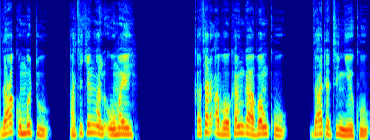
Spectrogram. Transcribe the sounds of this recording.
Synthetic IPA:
zaː˦kʷu˨mʊ˦tu˨ | ʔa˨t͡ʃɪ˦kʲɪ˦ŋʔa˨lʔuː˦ma˦j | kʼɐ˦sɐ˦rʔa˨boː˨kɐ˦ŋɡaː˨bɐ˦ŋkʷu˨ | zaː˦ta˨t͡ʃɪ˦ɲjeː˦kʷu˦ʔ

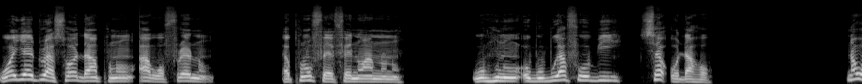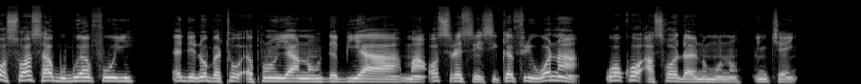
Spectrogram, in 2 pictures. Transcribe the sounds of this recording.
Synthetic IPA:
wɔ˦jɛ˦æ˦du˦˨a˨sɔ˦dã˨˦pʰʊ˨nʊ̃˦a˨wɔ˨fɾɛ˦nʊ̃˨ | ɛ˨pʰʊ˦nʊ̃˦fɛː˨fɛ˦nʊ̃˦a˨nʊ̃˦nʊ̃˦ | wɔ˨ɦũ˨nʊ̃˨ʔɔ˨bu˨bu˦a˦fʊ˦o˦bi˦ | sɛ˦ʔɔ˨da˦ɦɔ˦ | nã˦wɔ˨sʊ˦a˦saː˨˦˨bu˨bu˦a˦fʊ˦o˦ji˦ | ɛ˦dɪ˨nã˦ɔ˨bɛ˨tʰʊ˦ɛ˨pʰʊ˦nʊ̃˦ja˦nʊ̃˦dɛ˦bi˦aː˦˨mã˨ʔɔ˦sɪ˨ɾɛ˦sɪ˨ɛ˨si˨kʰa˦fi˦ɾi˨wɔ˦nã˦˨ | wʔɔ˦kʰɔ˦ʔa̰˨sɔ˦dãː˨nʊ̃˦mʊ̃˨nʊ̃˦ɲ̩˦t͡ɕʰɛ̃˦n

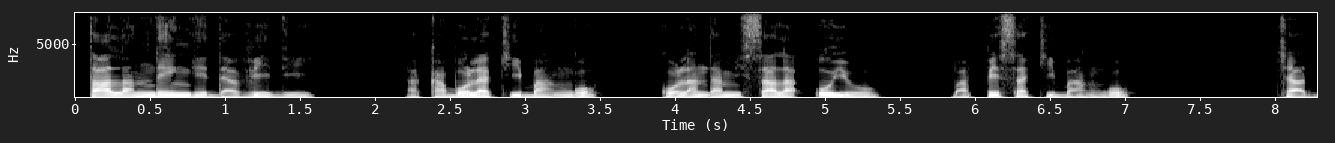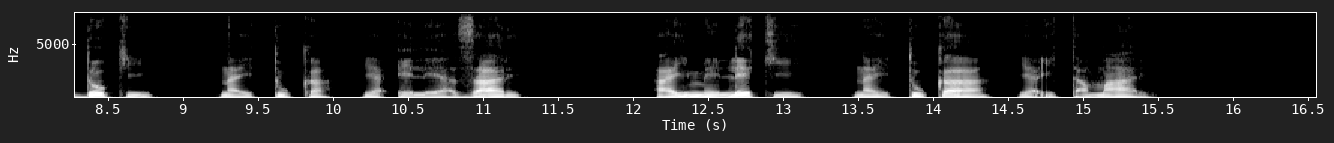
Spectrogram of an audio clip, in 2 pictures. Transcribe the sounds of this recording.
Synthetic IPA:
ta˦la˦nde˦ŋɡe˦da˨vi˦di˨ | a˨ka˨bo˦la˦ki˦ba˨ŋɡo˦ | ko˨la˨nda˨mi˨sa˦la˦o˦jo˦ | ba˨pe˦sa˦ki˦ba˨ŋɡo˦ | t͡ʃa˨do˦ki˨ | na˨e˨tu˦ka˦ | ja˨ʔe˨le˨a˨za˦ʁi˦ | a˨i˨me˨le˦ki˨ | na˨e˨tu˦ka˦ | ja̰˨ʔḭ˨ta˨ma˦ʁi˨

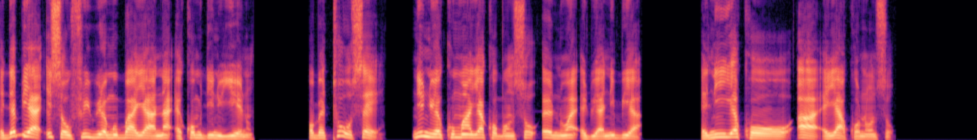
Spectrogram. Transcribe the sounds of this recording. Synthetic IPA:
ɛ˨dæ˦bi˦a˨ʔɪ˦sa˨wfɾi˦ɥi˦ɾa˦˨mũ˦ba˦˨jɛ˦a˨nã˦ʔɛ˨kʰɔ̃˦mdɪ˦nʊ̃˨ji˦ɛ˨nʊ̰̃˨ | ɔ˨bɛ˨tʰʊ˦˨sɛ˦˨ | nɪ̃˦nũ˨æ˨kʰũ˦mã˦ja˦kʰɔ˨bn̩˨sʊ˦ɛ˦nʊ̃˨ã˦ʔæ˨du˨a˨nɪ̃˦bi˦a̰˨ | æ˨nĩ˦jɛ˦kʰɔː˨a˨ɛ̰˨jɛ˦a˨kʰɔ˦nʊ̃˦n̩˦sʊ̰˦

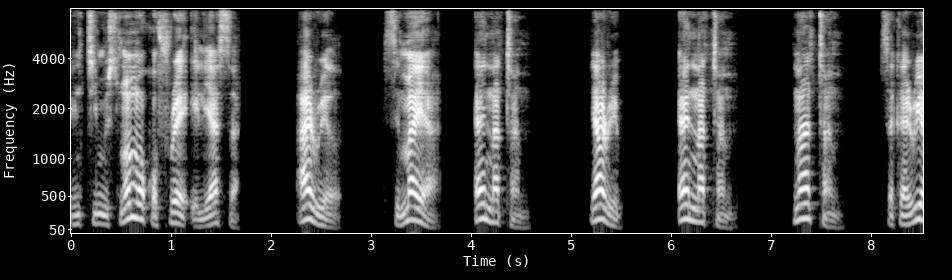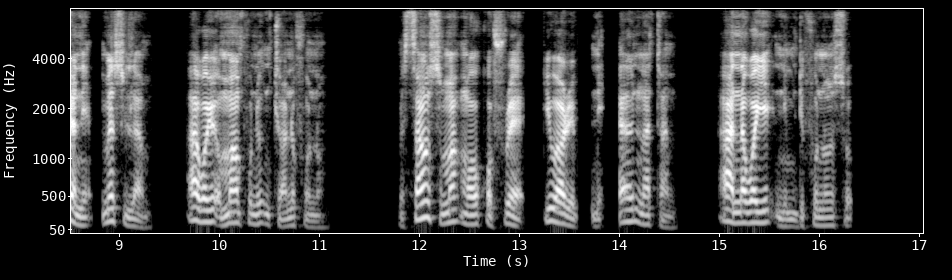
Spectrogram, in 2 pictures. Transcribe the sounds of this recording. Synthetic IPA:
n̩˨tʰi˨mɪ̃˨sʊ˨ma˦mã˨wɔ˦kʰɔ˨fɾɛ˦˨ʔe˨li˨a˦sa̰˨ | a˦ɾi˨ɛ̰˨l | sɛ˨ma˦ja̰˨ | ɛ˦lnã˦tʰã̰˨n | ja˦ɾi˨b̚ | ɛ˦nã˦tʰã̰˨n | nã˦tʰã̰˨n | sa˨kʰa˨ɾi˦a˨nɪ̃˨mɛ˦si˨lã̰˨m | a˦˨wɔ˦jɛ˦ɔ˨mã˦m˦pʰʊ˦nʊ̃˦ɲ̩ʰᶣ˨u˨a˨nʊ̃˦fʊ˨nʊ̃˦ | mɪ̃˨sã˦n˦sʊ˨mã˦mã˨wɔ˦kʰɔ˨fɾɛ˦˨ju˦wa˨ɾɪ˨b̚nɪ̃˨ɛ˦lnã˦tʰã˨n | a̰˦˨nã˦wɔ˦jɛ˦˨nĩ˨m˨di˨fʊ˦nʊ̃˦n̩˦sʊ˦

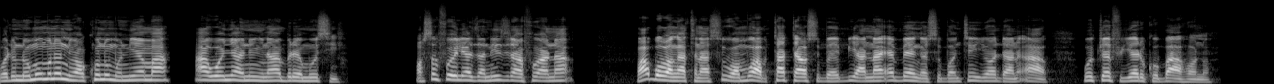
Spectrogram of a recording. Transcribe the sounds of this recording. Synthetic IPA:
wɔ˨dɪ˨nõ˨mũ˦m̃˦nʊ̃˦nɪ̃˨ɔ˨kʰʊ̃˦nʊ̃˦mʊ̃˨nɪ̃˦ɛ˦mã˦ | a˨wɔ˦ɲã˦˨nʊ̃˦ɲĩ˨nãː˦bɾɛ˨mõ˦si˨ | ɔ˨sɔ˦fʊ˦e˨li˨a˨d͡zã˨ñ˦i˦s̬ɾa˨e˨lfʊ˦a˨nã˦ | wɔ˨a˦bɔ˨wɔ̃˨ŋa˨tʰɪ˨nã˨sɪ˦wɔ˨mʊ̃˦a˨tʰa˦tʰa˨˦˨sʊ˨bæː˨bi˦a˨nã˦ɛ˦bɛ̃˦˨ŋæ˨su˨bɔ̃˨ntʰɪ̃˦n˦jɔ˦ɾdã˨na˨ | wɔ˦t͡ɕᶣɛ˦fi˨a˦ɾi˨kʰo˨baː˦˨ɦɔ˨nʊ̃˨

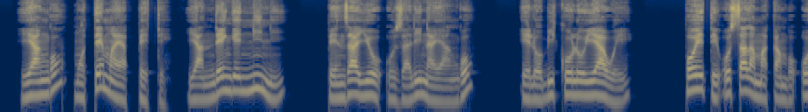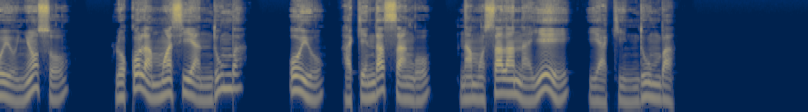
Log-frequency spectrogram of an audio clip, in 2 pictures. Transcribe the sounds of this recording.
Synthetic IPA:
ja˨ŋɡo˦mo˨te˦ma˨ja˨pe˨tɛ˨ | ja˨nde˦ŋɡe˦ni˦ni˨ | pe˨nza˦jɔ˦ʔo˨za˨li˦na˨ja˨ŋɡo˦ | e˨lo˨bi˦ko˦lo˦ja˦we˨ | po˦e˦te˨ʔo˦sa˦la˨ma˨ka˨mbo˨ʔo˦jo˨ɲɔ̃˦nsɔ˨ | lo˨ko˦la˨mwa˦si˦ja˨ndu˦mba˦ | o˦jo˨ | a˨kɛ˨nda˦sa˨ŋɡo˨ | na˨mo˨sa˦la˦na˨je˦˨˦ | ja˨ki˨ndu˦mba˦

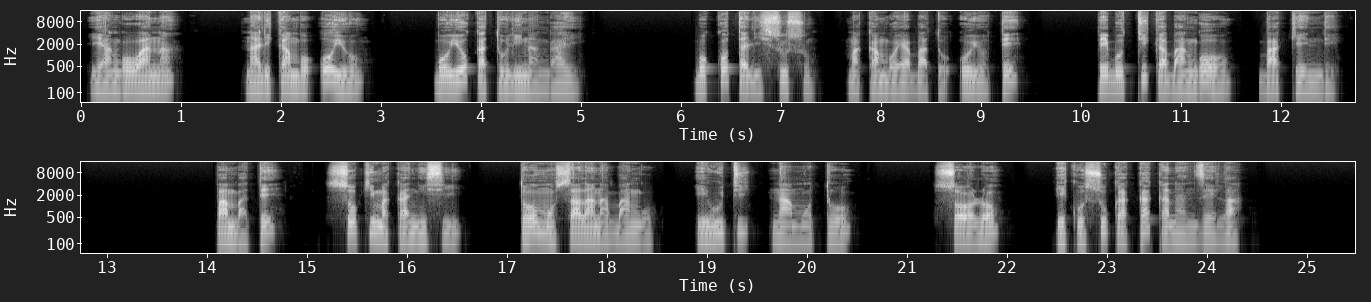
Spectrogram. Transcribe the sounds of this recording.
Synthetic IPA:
ja˨ŋɡo˦wa˦na˦ | na˨li˨ka˨mbo˨o˦jo˦ | bo˦jo˦ka˨to˨li˦na˨ŋɡa˦i˦ | bo˦ko˦ta˨li˨su˦su˨ | ma˨ka˨mbo˨ja˨ba˨to̰˨o˦jo˨tɛ˦ | pe˦bo˦ti˦ka˨ba˨ŋɡo˦˨ | ba˦kɛ˦ndɛ˨ | pa˦mba˨tɛ˦ | sɔ˦ki˦ma˨ka˨ni˨si˨ | to˨˦mo˨sa˦la˦na˨ba˨ŋɡo˦ | e˨wu˦ti˦ | na˨mo˨to˨ | sɔ˦lɔ˦ | e˨ko˨su˦ka˨ka˦ka˨na˨nze˨la˦

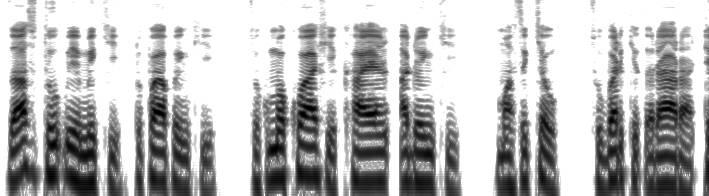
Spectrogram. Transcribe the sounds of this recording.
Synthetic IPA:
zaː˦s̬u˨tuː˦ɓeː˨mʊ˦kʲiː˨tu˦ɸaː˦ɸɪ˨ŋkʲiː˨ | su˨kʷʊ˦ma˦kʷaː˦ʃe˨kʰaː˦jɐ˦ŋʔa˦dɔ˦ŋkʲiː˨ | maː˨su˦kʲa˦˨w | su˨bɐ˦ɽkʲi˨sʼɪ˨ɽaː˦ɽaː˨t

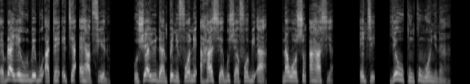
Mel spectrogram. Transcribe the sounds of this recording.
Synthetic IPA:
ɛ˨bɾa˦˨je˦hu˨˦be˦bu˦ʔa˨tʰɛ̃˦nʔe˦tʰi˦a˦˨ʔɛ˦ɦa˨bfi˦e˨nʊ̃˨ | wɔ˨ɕᶣi˦a˦˨ju˦dã˨m˨pʰe˦nĩ˨fʊ˦ɔ˦nɪ̃˦ʔa˨ɦa˦sɪ˨a˨bu˦su˨a˨fʊ˦ɔ˦bi˦ʔa̰˨ | nã˦wɔ̃˦sʊ̃˦mʔa˦ɦa˦sɪ˨a̰˨ | ɛ˦ntʰi˨ | je˦hu˦kʰũ˨ŋkʰũ˦m˨wɔ̃˦ɲĩ˨nã̰ː˨

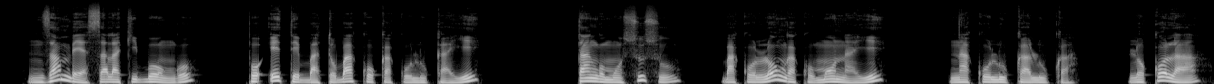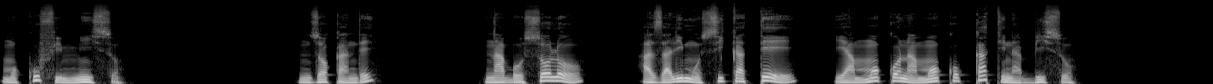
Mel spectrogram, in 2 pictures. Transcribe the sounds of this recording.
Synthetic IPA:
nza˦mbe˨a˨sa˦la˦ki˦bo˦˨ŋɡo˦ | po˦ʔe˦te˨ba˨to˨ba˦ko˨ka˨ko˨lu˨ka˨je˦ | ta˦ŋɡo˨mo˨su˦su˨ | ba˨ko˨lo˦ŋɡa˨ko˨mɔ˦na˨je˦ | na˨ko˨lu˨ka˨lu˨kʰa˨ | lo˨ko˦la˨mo˨ku˦fi˨mi˦so̰˨ | nzo˦ka˨nde˦ | na˨bo˨sɔ˦lɔ˦ | a˨za˨li˦mo˨si˦ka˦tɛ˦ | ja˨mɔ˦kɔ˦na˨mɔ˦kɔ˦ka˦ti˨na˨bi˦so˦

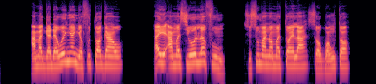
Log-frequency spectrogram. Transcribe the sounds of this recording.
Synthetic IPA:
a˨mɛ̃˨ɡɛ˨ɖɛ˨wo˦e˦ɲɛ̃˦ɲɛ̃˨fu˦t̪ɔ˦ɡã˦wo˦ | e˦jɛ˦ʔa˨mɛ̃˨si˨wo˦lɛ˦fu˦m | su˨su˦mã˦nɔ̃˨mɛ̃˨t̪ɔ˦ɛ˦la˦sɔ˨ɡ͡bɔ˨ŋũ˦t̪ɔ˦

